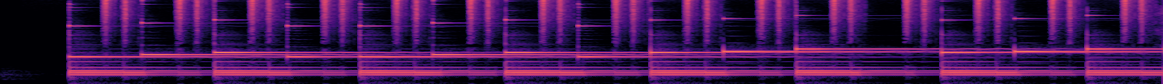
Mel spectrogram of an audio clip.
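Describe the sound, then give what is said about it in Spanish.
A bell rings in a steady series of about eight strikes, roughly one per second. Each clear, resonant tone sustains until the next, with slight shifts in pitch between strikes. “Ding, dong, dang. Así suena la campana que toca Martinillo.”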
